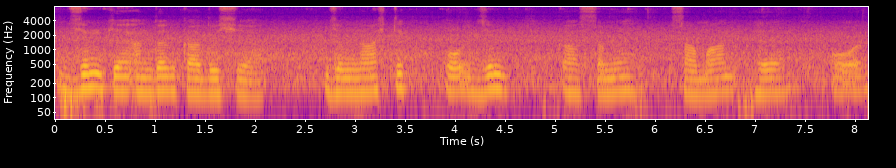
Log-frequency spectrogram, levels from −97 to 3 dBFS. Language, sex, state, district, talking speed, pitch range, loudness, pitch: Hindi, male, Rajasthan, Bikaner, 110 wpm, 130-140 Hz, -19 LUFS, 135 Hz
